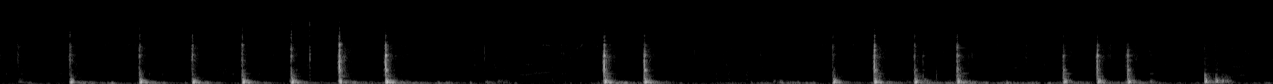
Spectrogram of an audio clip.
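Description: Sharp blows of a hand tool striking wood, about two a second, in short runs with pauses between. The first run is the longest, about seven blows.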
